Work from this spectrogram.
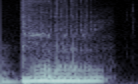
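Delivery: buzzing raspberry blown through the lips. Comparing two sound effects, imitating a sound by blowing a raspberry. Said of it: "When does Godzilla blow a raspberry?".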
